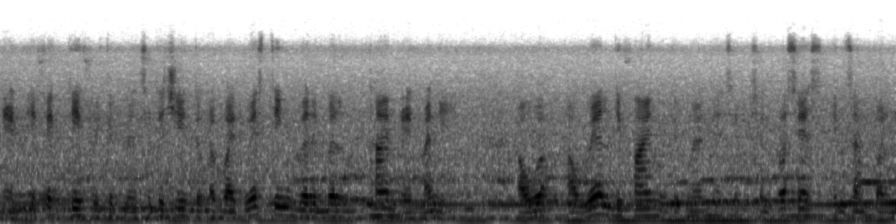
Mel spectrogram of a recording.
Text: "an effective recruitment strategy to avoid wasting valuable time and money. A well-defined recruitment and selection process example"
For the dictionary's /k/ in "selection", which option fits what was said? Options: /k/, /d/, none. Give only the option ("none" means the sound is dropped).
none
